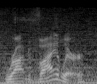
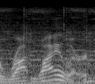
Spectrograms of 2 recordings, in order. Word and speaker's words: Rottweiler: German breed it's name can be pronounced as Rottweiler the German way for Rottweiler in the United States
